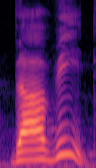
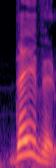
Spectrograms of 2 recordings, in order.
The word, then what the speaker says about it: David: this door and in so doing you you pronounce that David okay it could be David which means to give love out or give affection out but David says it's a recipient of the love David we say David however in Louisiana we often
